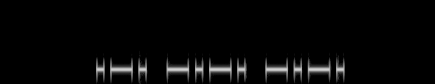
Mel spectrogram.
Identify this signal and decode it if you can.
Morse code, heard as a keyed tone, about 17 wpm, 700 Hz. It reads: RCC
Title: USA Call Sign Postfixes - 3 Letters 17wpm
